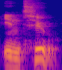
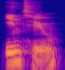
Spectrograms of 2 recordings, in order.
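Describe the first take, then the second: First: "into" stressed on TO, in-TO; second-syllable stress. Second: "into" stressed on IN, IN-to; first-syllable stress. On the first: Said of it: "some people say into". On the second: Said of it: "there's more stress usually on into". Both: Shown as a demonstration.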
